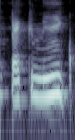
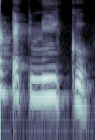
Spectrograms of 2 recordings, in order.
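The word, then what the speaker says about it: technique: क्यू यू ई इस तरीके से लास्ट में आया तो टेक्निक पढ़ा इसको क्या पढ़ा? टेक्निक टेक्निक। तो यहां पर इस क्यू यू क्यू यू ई को क प्रोनाउंस किया है।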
